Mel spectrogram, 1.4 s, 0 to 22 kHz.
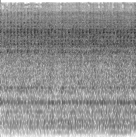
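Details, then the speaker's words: Nissan forklift with K21 engine that cranked with no start, codes E-27/E-28 (crankshaft position concern), now running after the codes were erased, with alternator and water pump not connected: steady, even run with a bright mechanical clatter on top, no misses or knocks. Normal idle. "what we know is going to start now so that should be a fix for this truck"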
